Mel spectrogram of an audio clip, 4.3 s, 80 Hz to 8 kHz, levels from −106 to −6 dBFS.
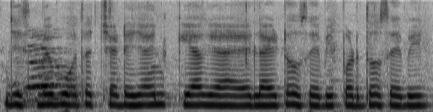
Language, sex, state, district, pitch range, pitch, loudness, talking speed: Hindi, female, Uttar Pradesh, Saharanpur, 210-225 Hz, 220 Hz, -14 LUFS, 180 wpm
